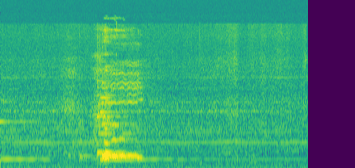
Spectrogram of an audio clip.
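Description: A ukulele is strummed softly.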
